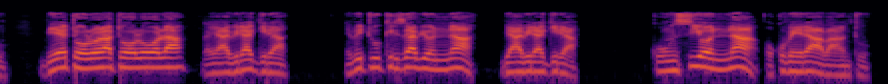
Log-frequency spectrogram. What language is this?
Ganda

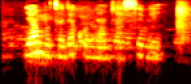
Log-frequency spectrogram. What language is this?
Kinyarwanda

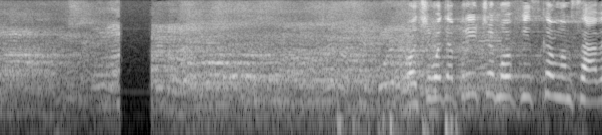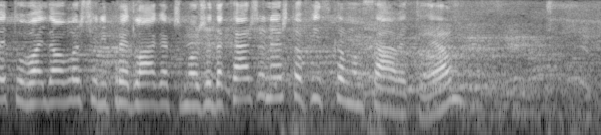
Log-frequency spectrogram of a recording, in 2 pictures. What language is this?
Serbian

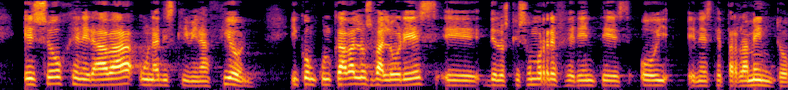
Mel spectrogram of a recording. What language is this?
Spanish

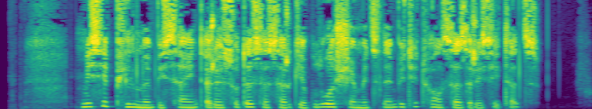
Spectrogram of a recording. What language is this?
Georgian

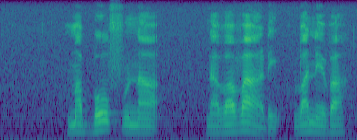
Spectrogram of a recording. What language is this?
Venda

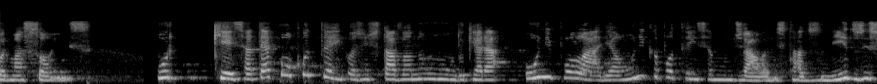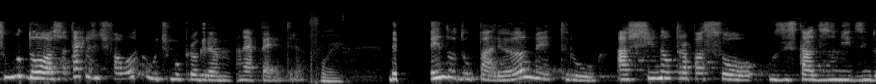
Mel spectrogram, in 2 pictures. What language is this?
Portuguese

